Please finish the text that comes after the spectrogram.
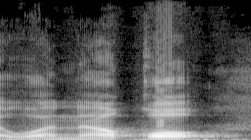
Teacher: والجو جو و مدہ ہے، عین کو واضح نکالنا ہے، ونقو قاف کو موٹا ادا کرنا ہے، قلقلہ کرنا ہے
